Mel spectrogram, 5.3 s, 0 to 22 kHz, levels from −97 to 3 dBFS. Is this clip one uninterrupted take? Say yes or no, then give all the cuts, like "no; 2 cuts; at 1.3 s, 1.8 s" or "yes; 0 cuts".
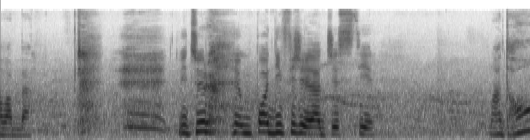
yes; 0 cuts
